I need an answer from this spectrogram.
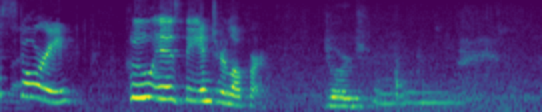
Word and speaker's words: Georg: George. George, or Georg. That's how you pronounce the name when it's spelled that way.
